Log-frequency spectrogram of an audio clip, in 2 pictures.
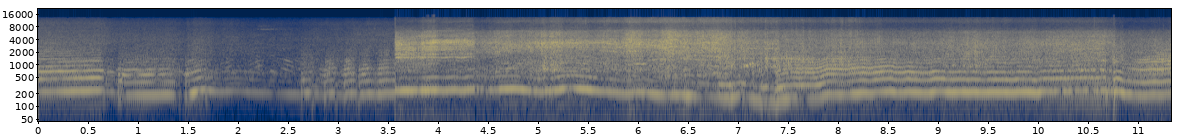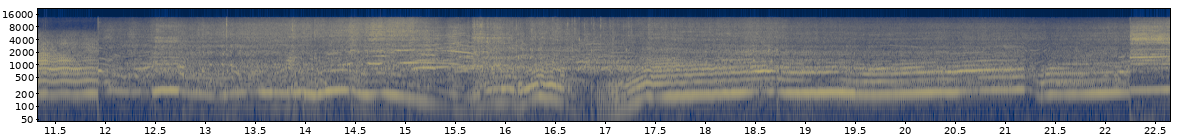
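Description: A rally car engine revs hard and roars past.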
